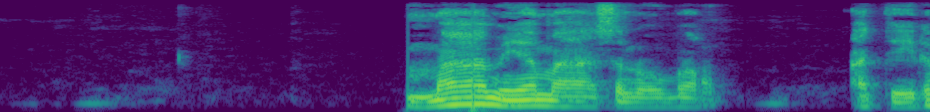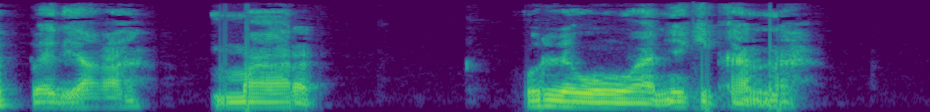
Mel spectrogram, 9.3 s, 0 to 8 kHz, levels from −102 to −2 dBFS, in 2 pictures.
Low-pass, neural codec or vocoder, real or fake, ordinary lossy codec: 7.2 kHz; none; real; AAC, 48 kbps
